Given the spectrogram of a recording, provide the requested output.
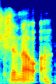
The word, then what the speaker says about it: Genoa: Spelt like Genoa, but it's pronounced Genoa.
